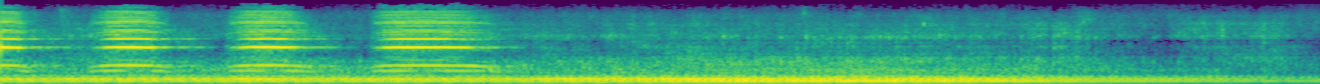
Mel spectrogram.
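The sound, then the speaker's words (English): A ship's whistle signals a freighter to heave to with three short, evenly spaced blasts, rich and reedy, over a steady low engine rumble that carries on alone after the last blast. “Signal that freighter to heave to. Give her the whistle.”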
